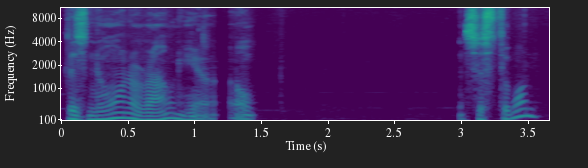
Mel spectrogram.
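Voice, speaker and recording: A man's voice: mid-range voice, animated, unhurried, creaky, mellow, husky, faint music behind. A man giving casual commentary as he streams a game, musing aloud and asking himself questions. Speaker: gaming streamer.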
